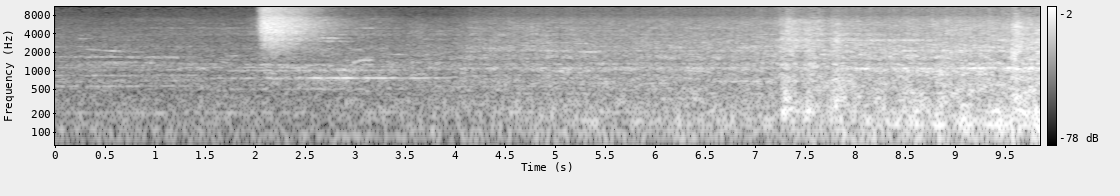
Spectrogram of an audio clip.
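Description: GE CC206 diesel-electric locomotive hauling a passenger train on its approach, its engine and wheel noise growing steadily louder as it nears. A brief hiss about two seconds in, and the rumble and clatter of the wheels on the rails jump up in the last few seconds as the locomotive draws level.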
